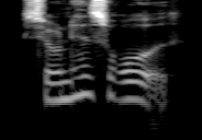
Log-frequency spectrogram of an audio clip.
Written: sundhedsråd

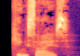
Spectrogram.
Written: kingsize

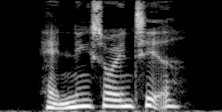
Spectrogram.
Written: handlingsorienteret

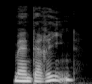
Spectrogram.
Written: MANDARINEN

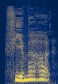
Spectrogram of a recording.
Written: firmahold

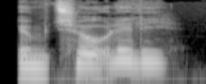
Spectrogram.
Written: ømtålelig

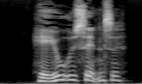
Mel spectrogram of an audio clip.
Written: haveudsendelse

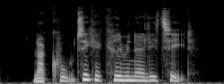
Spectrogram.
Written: narkotikakriminalitet

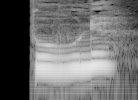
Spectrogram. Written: BUGNEDE

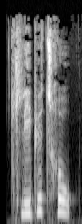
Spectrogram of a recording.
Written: klippetro

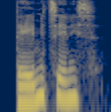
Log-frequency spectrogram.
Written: dametennis

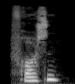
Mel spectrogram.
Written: frossen

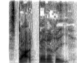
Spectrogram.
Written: STARTBATTERI

